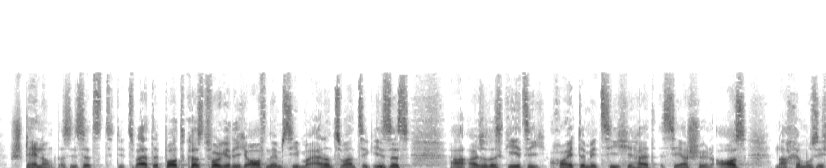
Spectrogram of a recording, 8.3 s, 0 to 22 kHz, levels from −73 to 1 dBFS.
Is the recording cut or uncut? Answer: uncut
